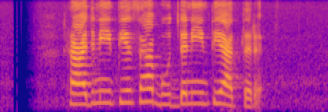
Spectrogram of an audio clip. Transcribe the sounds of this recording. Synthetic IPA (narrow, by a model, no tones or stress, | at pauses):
ɾaːd͡ʒəniːt̪ijəsaɦabud̪ʱːəniːt̪ijəat̪ːəɾə̰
